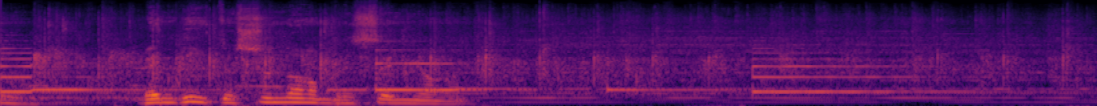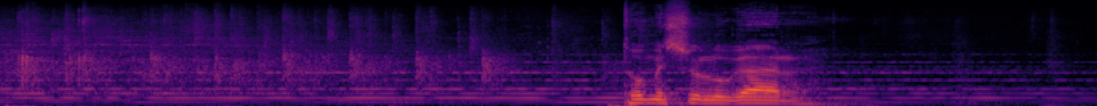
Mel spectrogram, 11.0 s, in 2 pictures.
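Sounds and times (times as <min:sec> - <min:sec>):
audience applauding: 0:00.0 - 0:08.7
speech: 0:00.7 - 0:02.5, 0:08.6 - 0:09.7.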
